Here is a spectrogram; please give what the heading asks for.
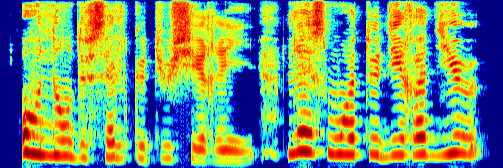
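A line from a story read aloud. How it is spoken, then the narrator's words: Fierce exclamation. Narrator (French): s'écria madame de Raucourt avec une énergie terrible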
